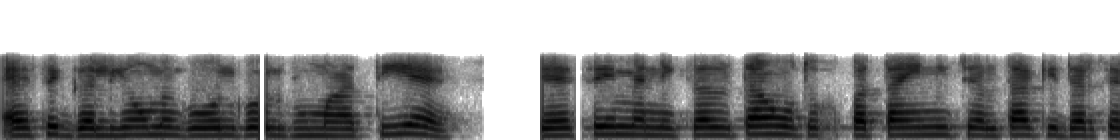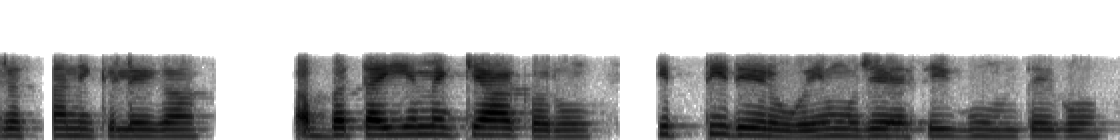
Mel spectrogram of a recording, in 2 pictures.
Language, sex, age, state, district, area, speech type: Hindi, female, 18-30, Rajasthan, Jaipur, urban, conversation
